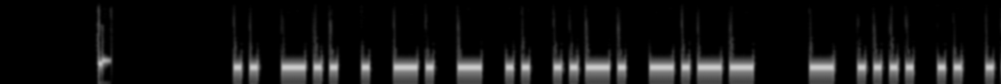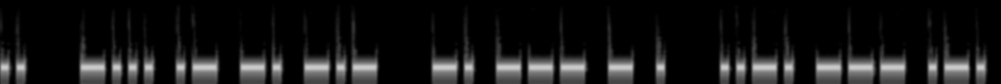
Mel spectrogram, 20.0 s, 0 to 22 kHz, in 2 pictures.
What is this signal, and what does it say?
Morse code, heard as a keyed tone, about 15 wpm, 700 Hz. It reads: IDENTIFY THIS BANK NOTE FOR
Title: Sentences from Top 1000 Words - Review Part 6 - 15wpm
